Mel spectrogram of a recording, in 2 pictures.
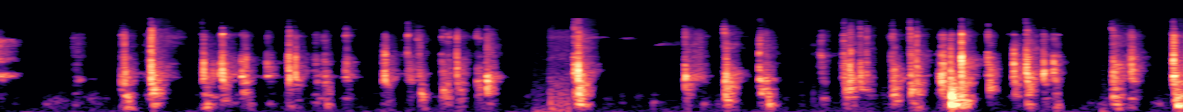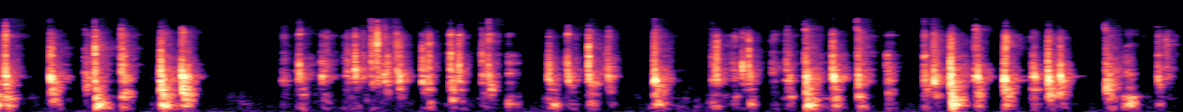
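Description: Steady, rapid typing of C code for a rectangle perimeter program on a computer keyboard, with close, crisp key clicks in bursts broken by short pauses and no talking.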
